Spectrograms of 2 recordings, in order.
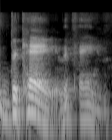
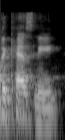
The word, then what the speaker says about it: Duquesne: It's Duquesne. Duquesne. It's spelled Duquesne.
